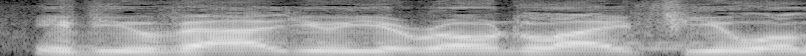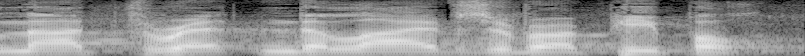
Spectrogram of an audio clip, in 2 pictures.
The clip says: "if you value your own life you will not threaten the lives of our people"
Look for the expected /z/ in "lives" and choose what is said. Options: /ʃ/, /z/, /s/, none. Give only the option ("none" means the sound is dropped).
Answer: /z/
